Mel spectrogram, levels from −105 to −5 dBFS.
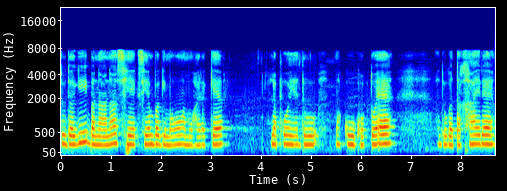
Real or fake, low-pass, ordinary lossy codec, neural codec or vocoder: real; none; none; none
